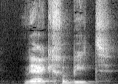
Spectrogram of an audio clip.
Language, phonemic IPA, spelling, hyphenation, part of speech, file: Dutch, /ˈʋɛrk.xəˌbit/, werkgebied, werk‧ge‧bied, noun, Nl-werkgebied.ogg
- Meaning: working area, area of operation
